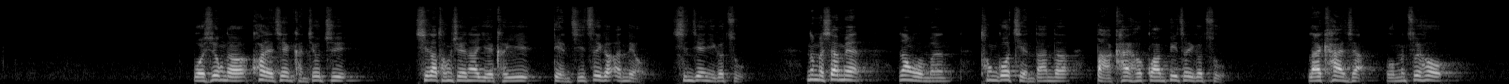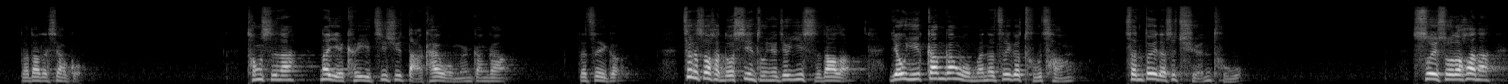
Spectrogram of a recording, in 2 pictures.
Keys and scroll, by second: 0.2 super+g.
